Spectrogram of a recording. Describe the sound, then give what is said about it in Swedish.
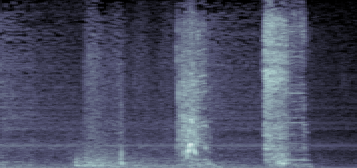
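Automatic shoelaces tighten in three short mechanical bursts, a whirring, ratcheting buzz that grows a little louder with each pull, with brief pauses between and no voices. “Och hur svårt ska det vara att få automatiserade skosnören?”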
